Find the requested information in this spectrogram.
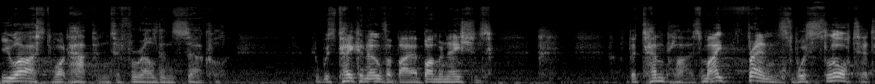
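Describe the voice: Using a put-on character voice, a man speaks fairly slowly at a medium pitch. The tone is bright and sharp, with a husky, rough edge and lively intonation.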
